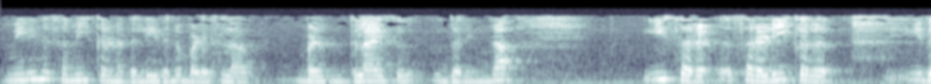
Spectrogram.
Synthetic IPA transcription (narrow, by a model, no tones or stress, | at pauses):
meːlinɐsɐmiːkɐɾɐɳɐd̪ɐlːiːd̪ɐnːubɐɭɐsɐlː | ɐd̪ɐlaːjisud̪ɐɾind̪ɐ | iːsɐɾsɐɾɐɽiːkɐ | id̪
